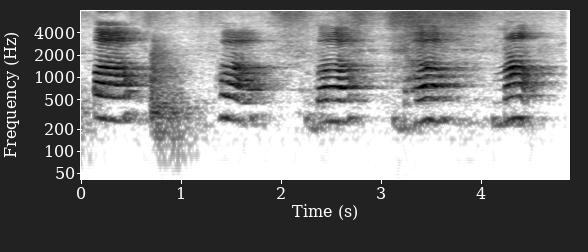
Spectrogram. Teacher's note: उसके बाद है प फ ब जब भी आप बोल रहे हो तो आपके होठ आपस में टच हो रहे हैं यानी स्पर्श कर रहे हैं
